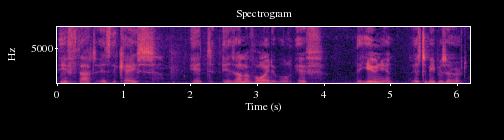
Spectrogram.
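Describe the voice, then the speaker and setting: Period film casting: a man to play a confident, driven treasury statesman, mid-range voice, crisp formal argument, light background noise. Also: medium pitch, measured pace, lightly acted. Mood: cool resolve. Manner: formal, assertive, precise. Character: assured, ambitious Treasury statesman of revolutionary-era America. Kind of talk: period film drama dialogue.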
